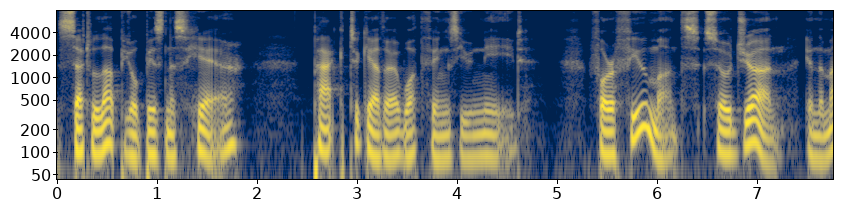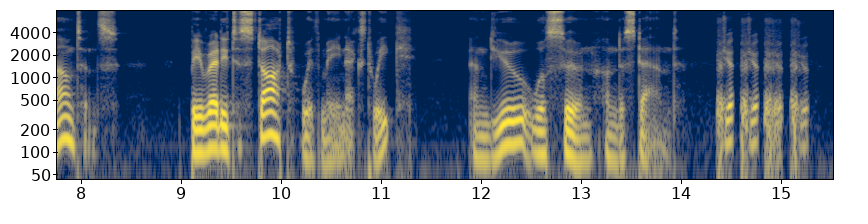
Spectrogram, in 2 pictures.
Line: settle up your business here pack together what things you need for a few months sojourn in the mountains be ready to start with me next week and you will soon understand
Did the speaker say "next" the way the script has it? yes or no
yes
